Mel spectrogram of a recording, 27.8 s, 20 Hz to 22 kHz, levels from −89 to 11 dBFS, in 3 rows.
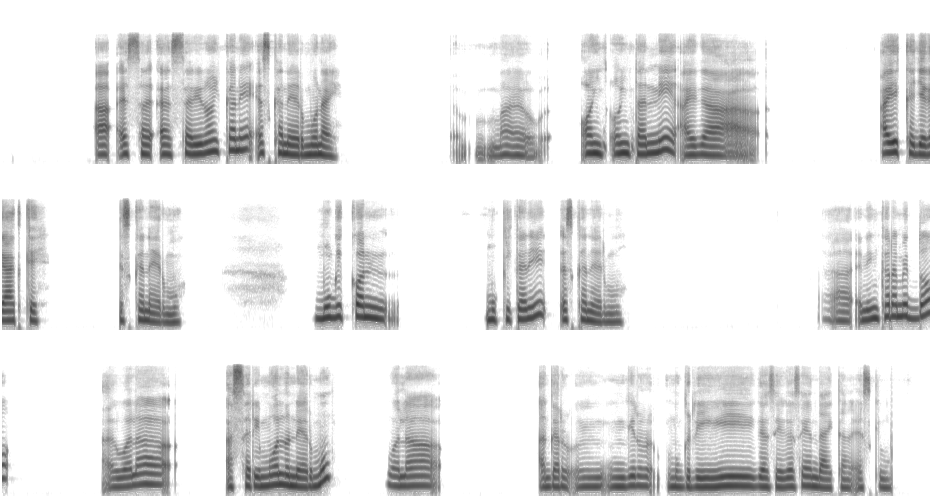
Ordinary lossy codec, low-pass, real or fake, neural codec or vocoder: none; 10.8 kHz; real; none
